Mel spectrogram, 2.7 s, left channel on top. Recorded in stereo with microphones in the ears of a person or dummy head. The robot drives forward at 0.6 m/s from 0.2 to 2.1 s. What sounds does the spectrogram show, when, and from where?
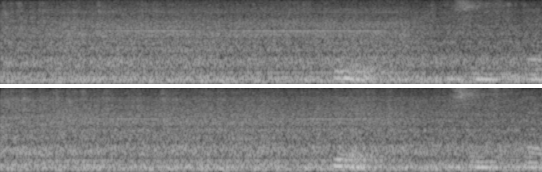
1.6 s a woman speaking: 25° right (ahead or behind), 2 m; by 2.7 s 20° right (ahead or behind), 2.5 m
